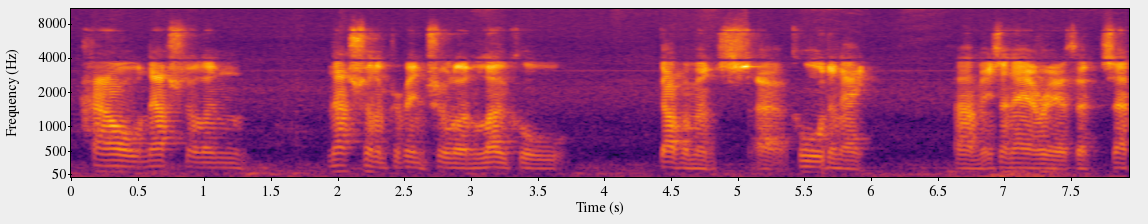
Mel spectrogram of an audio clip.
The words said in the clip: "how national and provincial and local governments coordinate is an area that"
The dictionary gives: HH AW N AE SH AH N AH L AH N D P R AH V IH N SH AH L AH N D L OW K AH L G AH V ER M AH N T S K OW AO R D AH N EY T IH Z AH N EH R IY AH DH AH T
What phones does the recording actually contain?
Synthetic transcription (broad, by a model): HH AW N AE SH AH N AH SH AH N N P R AH V IH N SH AH L AH N L OW K AH L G AH V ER M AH N T S K OW AO D N EY T IH Z AH N EH R IY AH DH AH T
